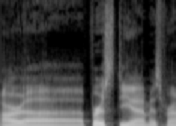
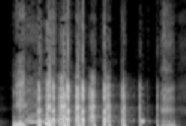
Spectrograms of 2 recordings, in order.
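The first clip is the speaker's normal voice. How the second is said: high, loud real burst of laughter; cracking up for real at the joke; 7 dB louder than usual. Real, not acted. Host cracking up at a listener's funny message, real laughter.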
